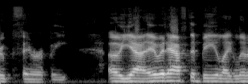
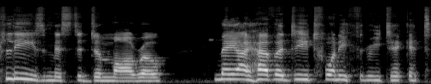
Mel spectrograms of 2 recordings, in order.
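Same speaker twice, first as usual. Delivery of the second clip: clumsy, bad, high, put-on English accent; 6 semitones higher than usual. Acting out begging for a ticket like Oliver Twist: bad English accent. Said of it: "that was my bad English, spoken language".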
